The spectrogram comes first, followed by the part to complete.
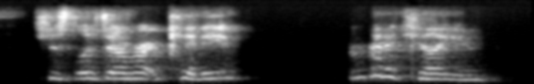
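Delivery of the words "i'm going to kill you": total calm, unbothered delivery. Retelling a movie scene where a sister confesses: imitating Lara Jean's calm threat. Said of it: "She was so calm".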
